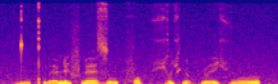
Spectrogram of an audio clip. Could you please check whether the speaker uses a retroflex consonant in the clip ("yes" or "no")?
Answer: yes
